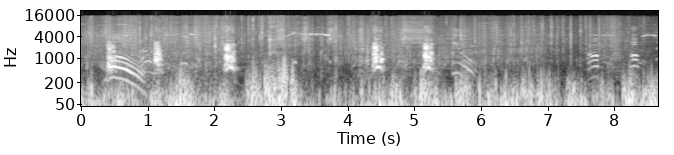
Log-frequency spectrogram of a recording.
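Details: Several English Springer Spaniels at a spaniel gathering in 2019, giving loud barks and yelps with falling harmonic sweeps, spaced irregularly over several seconds amid people talking and outdoor bustle.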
